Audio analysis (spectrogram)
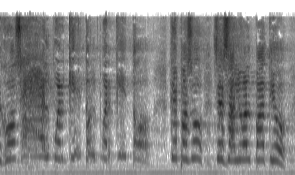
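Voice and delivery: high, urgent calling out to José; alarmed calling. Retold or imitated. Brothers warning José the piglet escaped, high urgent calls. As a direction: shout the alarm across the house.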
